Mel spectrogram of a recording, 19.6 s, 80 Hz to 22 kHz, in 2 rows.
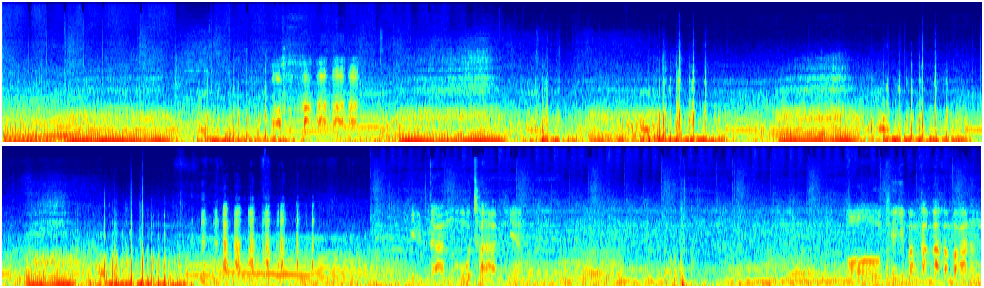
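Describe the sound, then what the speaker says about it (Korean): A Hyundai Kona N with a wet eight-speed DCT revs hard in first gear up to about 6800 rpm. The engine drones loud and close under continuous talking inside the car. "빨리 변속하라고 지금 1단에서 6800rpm 찍고 있는데 변속 안 하죠"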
